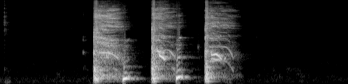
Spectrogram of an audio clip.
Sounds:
Cough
